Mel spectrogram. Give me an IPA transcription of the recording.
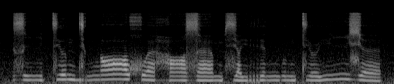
z iː tʲ ə n dʲ ə ŋ ɑː χʷ æ h ɑ z æ m sʲ ɑ j rʲ ɛ ŋ u n tʲ ə˞ j iː ʑ ɛ

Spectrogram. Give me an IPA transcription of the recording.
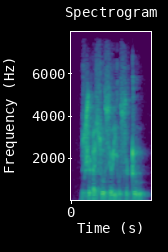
ɮ ø ɽ ɜ ɬ u z ø j u s o ʈ u

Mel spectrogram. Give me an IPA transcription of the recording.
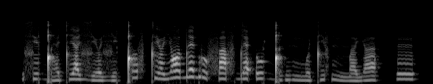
sʲ o˧ ɡ͡ǃ ɛ˩ tʲ a˧ zʲ o˩ zʲ ɘ˩ ɡ͡ǃ ɔ˥ f tʲ ɔ˧ j ɔ˥ d ɛ˥ ɡ u˩ f a˥ f d ɛ˥ ʔ u˥ ɡ͡ǃ ɘ˧ ɡ mː u˩ tʲ ɨ˧ f mː ɐ˩ j ɐ˧ | ɨ˧

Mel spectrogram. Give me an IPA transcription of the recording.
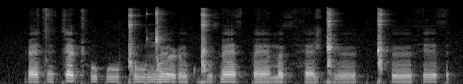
ɽ ɛ˨ t ɛ̤˨ k ɛ˦ ʈʰ u˨ p uː˨ ǁ uː˨ ŋ͡ǀ øː˦˨ ɽ øː˨ p ɡ͡ǁ u˦ θ ɳ ɛː˦ θ p ɛː˨ m œ˦ θ h ɛː˨ ʒ ɡ͡ǁ øː˦ | ǁʰ øː˨ h ɪː˦ θ

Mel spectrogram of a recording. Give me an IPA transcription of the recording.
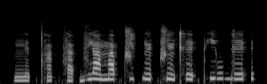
ŋ e˨ p̚ t̪ʰ ã˨ k̚ s a˨ t̚ d͡z j a˥˧ m a˦ p̚ t͡ɕ i˦ k̚ l ẽ˦ t̚ ɕ ẽ˥˧ kʰ e˦ ʔ pʰ j u˦ ɡ e˦ ʔ

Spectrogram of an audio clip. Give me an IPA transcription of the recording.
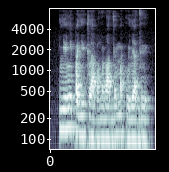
lʲ ɨ l i p ɐ lʲ ɨ k l a b ɐ ðˤ ɐ ɳ a d̪ ɵ m ɐ k u lʲ a d̪ ɨ

